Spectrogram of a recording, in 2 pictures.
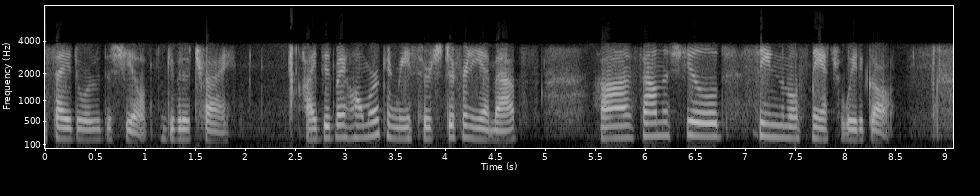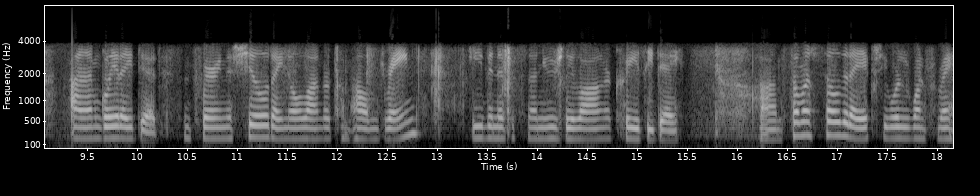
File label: Phone call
